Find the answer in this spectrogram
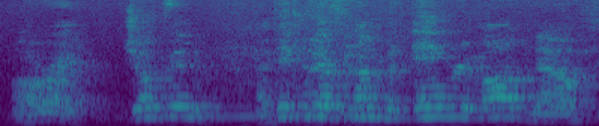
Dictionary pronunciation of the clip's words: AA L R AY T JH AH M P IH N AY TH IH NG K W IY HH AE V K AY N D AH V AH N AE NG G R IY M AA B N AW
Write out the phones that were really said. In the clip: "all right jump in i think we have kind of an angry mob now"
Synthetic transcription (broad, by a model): AA L R AY T JH AH M P IH N AY TH IH NG K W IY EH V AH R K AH B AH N AE NG G R IY M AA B N AW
